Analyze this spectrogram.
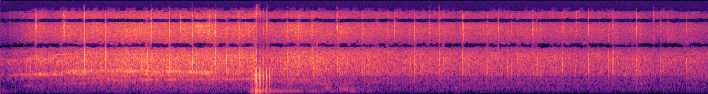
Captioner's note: crowd cheering and applauding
